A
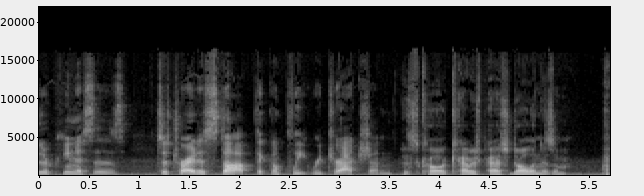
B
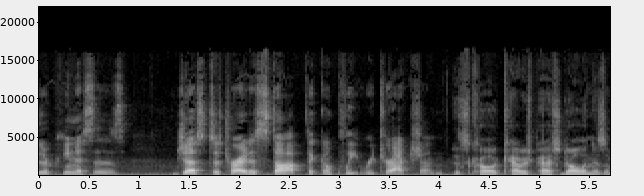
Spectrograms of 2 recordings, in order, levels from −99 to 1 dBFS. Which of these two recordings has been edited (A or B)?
A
